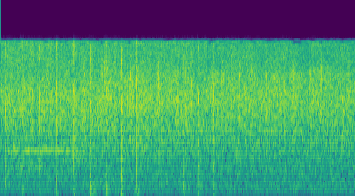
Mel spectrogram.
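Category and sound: crowd, audience round of applause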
